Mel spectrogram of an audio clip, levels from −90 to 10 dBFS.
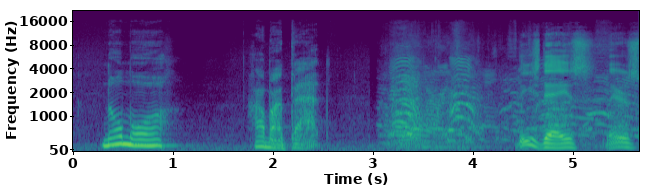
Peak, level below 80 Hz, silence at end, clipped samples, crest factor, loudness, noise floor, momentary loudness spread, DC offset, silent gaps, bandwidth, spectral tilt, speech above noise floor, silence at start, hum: -6 dBFS; -54 dBFS; 0 s; under 0.1%; 18 dB; -23 LUFS; -52 dBFS; 17 LU; under 0.1%; none; 13.5 kHz; -5.5 dB/octave; 31 dB; 0.3 s; none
